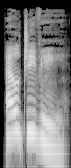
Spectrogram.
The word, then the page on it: lgv: American English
